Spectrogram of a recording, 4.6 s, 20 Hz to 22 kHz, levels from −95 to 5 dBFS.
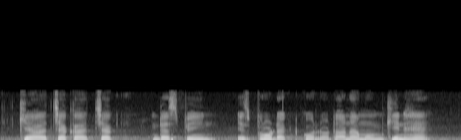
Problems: constant background noise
